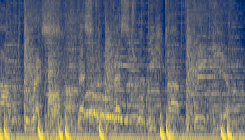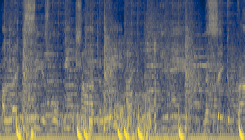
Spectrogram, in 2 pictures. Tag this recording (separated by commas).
Music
